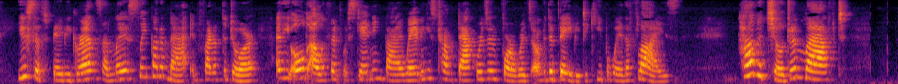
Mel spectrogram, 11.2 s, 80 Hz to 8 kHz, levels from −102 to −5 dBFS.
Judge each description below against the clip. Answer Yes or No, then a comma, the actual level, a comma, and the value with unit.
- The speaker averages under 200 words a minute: No, fast, 205 wpm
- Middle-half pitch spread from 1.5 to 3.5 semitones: No, average, 4.3 semitones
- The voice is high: Yes, high, 245 Hz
